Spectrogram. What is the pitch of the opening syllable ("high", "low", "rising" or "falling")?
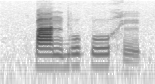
high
